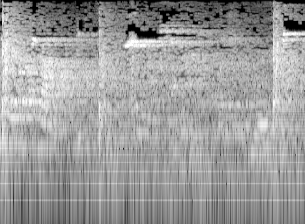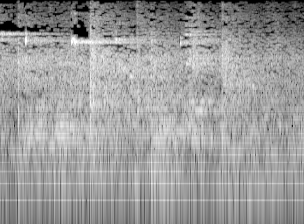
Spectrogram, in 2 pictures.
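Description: Badminton doubles rally: rackets striking the shuttlecock in sharp cracks about every second, with short high squeaks of court shoes between shots. Crowd chatter fills the large hall underneath.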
